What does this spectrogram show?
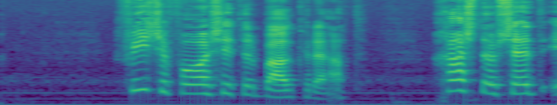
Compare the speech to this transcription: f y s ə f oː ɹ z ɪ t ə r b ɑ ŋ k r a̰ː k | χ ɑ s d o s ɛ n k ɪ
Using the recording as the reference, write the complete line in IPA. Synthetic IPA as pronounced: f i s ə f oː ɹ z ɪ t ə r b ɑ ŋ k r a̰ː t | χ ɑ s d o s ɛ n t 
